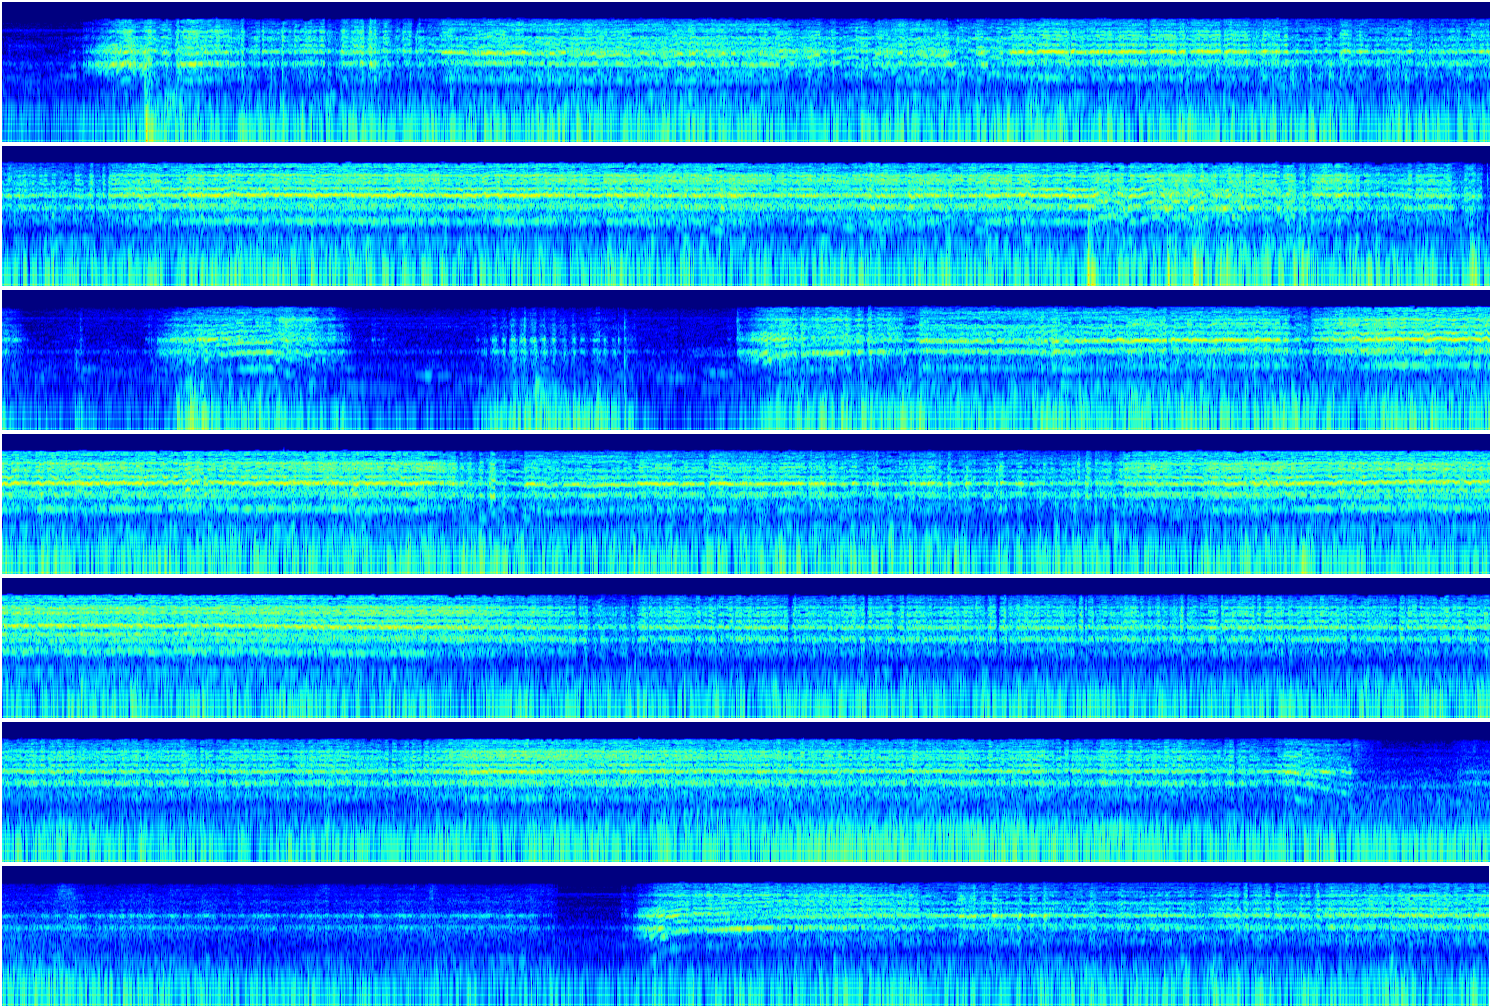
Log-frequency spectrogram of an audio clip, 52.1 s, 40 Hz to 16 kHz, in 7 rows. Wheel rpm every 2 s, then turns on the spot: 110, 160, 160, 170, 160, 170, 170, 80, 20, 90, 160, 170, 160, 170, 160, 160, 170, 170, 170, 170, 170, 130, 30, 40, 150, 170.
14-18 44-46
